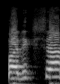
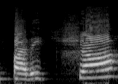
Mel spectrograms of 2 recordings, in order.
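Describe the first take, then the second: First: परीक्षा as 'pa-rik-sha'; short i. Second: परीक्षा as a slow, loud 'pa-reek-shaa'; slow, louder परीक्षा with held ee; long ee. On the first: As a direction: clip the 'ri' in परीक्षा. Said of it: "परीक्षा नहीं". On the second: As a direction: stretch परीक्षा out by syllables. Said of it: "बड़ी". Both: Shown as a demonstration.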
